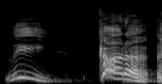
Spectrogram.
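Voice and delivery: high, loud shouted names; Rush Hour shout. Pretend. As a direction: yell the names like the movie duo. Rush Hour skit impression.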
